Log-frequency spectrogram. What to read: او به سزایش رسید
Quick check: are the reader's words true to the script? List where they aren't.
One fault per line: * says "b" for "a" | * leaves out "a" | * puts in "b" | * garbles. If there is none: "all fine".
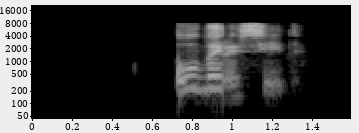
* leaves out "سزایش"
